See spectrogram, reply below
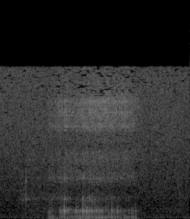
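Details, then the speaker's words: Sleeping dog in deep sleep: a single low, throaty snore of about one second on an in-breath; owner says her snoring grows louder and doesn't stop; snoring. "n see she's very tired really this isn't so bad on the snoring but she gets going like a little freight train and as you can hear it gets Lou louder and louder and doesn't stop"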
